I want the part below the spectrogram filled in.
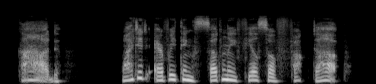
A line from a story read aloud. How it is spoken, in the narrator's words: Meg groaned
